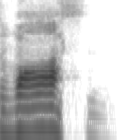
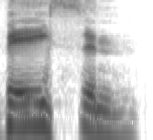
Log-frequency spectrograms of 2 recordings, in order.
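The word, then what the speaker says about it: Vaesen: I'll have to double check it again, but I'm pretty sure it's Vossen. Not like Vason.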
